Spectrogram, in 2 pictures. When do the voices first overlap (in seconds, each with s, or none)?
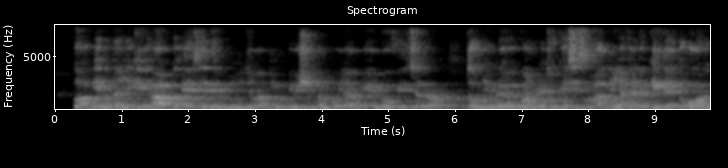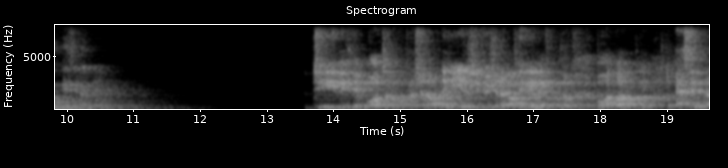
none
